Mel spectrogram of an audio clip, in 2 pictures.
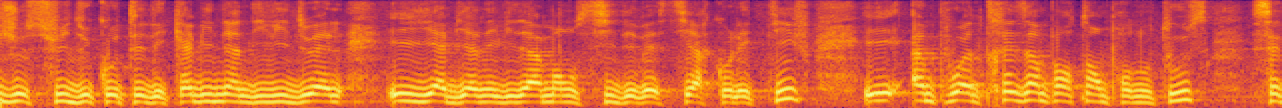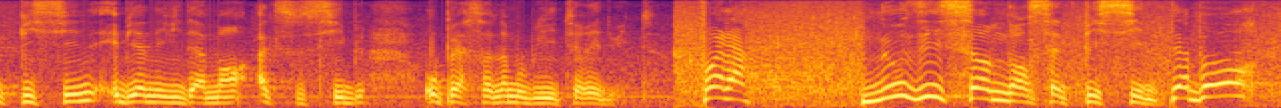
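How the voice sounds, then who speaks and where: A woman's voice: medium pitch, dark tone, slight background noise. A woman presenting a guided tour to viewers, explaining things directly as a local official. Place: on location at a new indoor swimming pool and outside it.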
